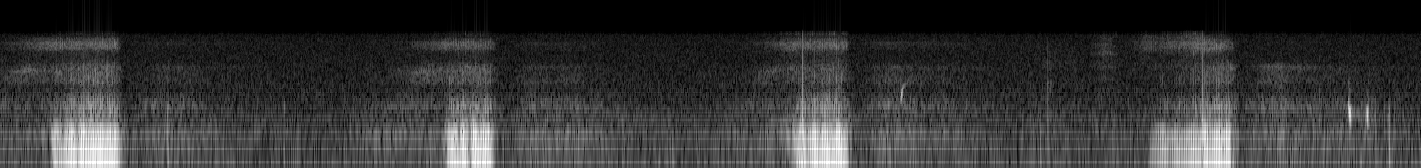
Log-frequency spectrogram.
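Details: Steady snoring from Sammy Sutton the dog: four deep, rattling snores spaced about three and a half seconds apart, with a few faint clicks between breaths.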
